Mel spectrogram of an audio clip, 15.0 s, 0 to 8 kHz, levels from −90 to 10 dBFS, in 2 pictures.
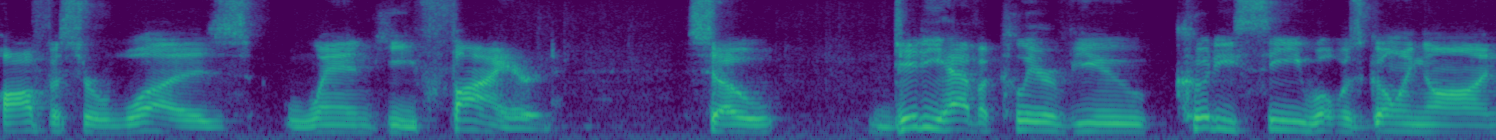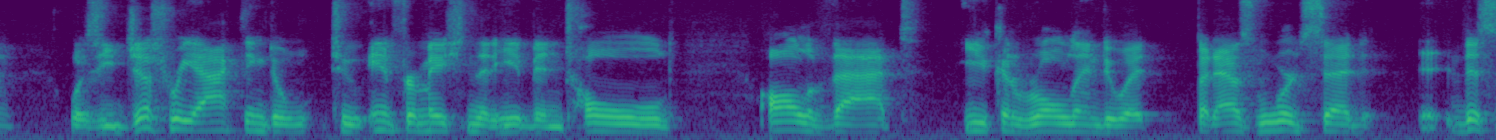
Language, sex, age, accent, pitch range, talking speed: English, male, 40-59, American, 120-195 Hz, 175 wpm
